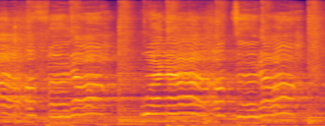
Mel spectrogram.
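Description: Live worship band playing an Arabic worship song: singers carrying the melody over keyboard, acoustic and electric guitars, and drum-kit beats.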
